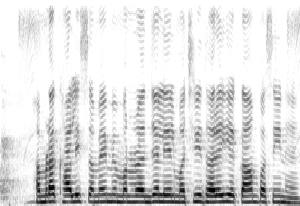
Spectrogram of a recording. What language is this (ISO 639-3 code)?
mag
